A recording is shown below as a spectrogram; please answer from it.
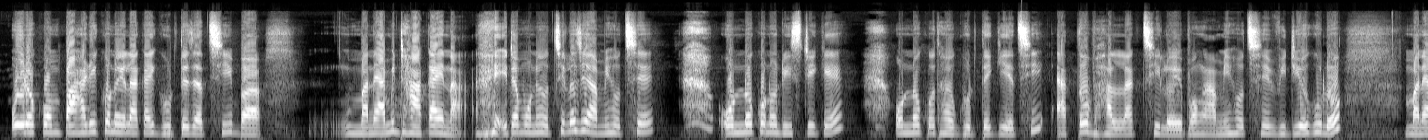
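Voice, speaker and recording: A woman's voice: mid-range voice, dry recording. A young woman from Bangladesh chatting as a travel vlogger, full of fillers and coaxing her viewers. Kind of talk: casual travel vlog narration.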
